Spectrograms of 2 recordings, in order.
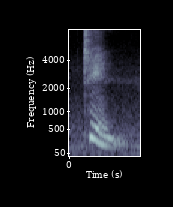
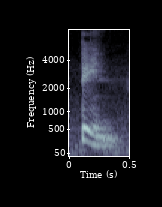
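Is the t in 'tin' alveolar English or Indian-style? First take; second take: alveolar English; Indian-style. First: The t is made with the tongue on the ridge. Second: The t is made the Indian way. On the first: The speaker calls it right. "pronounced as tin" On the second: The speaker calls it wrong. "not tin"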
